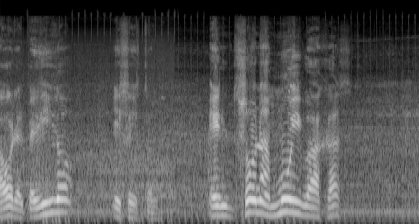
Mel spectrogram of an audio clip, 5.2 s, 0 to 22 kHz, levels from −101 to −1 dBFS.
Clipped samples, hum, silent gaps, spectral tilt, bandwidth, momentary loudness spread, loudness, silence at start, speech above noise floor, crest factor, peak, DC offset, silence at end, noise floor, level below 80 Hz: under 0.1%; none; none; -4.5 dB/octave; 15.5 kHz; 22 LU; -25 LUFS; 0 s; 20 dB; 16 dB; -10 dBFS; under 0.1%; 0 s; -45 dBFS; -62 dBFS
